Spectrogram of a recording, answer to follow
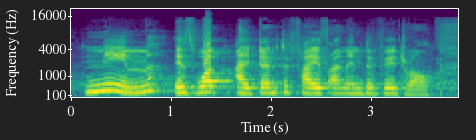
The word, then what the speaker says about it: NIN: days turn around time the national identification number pronounced nin is what identifies an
